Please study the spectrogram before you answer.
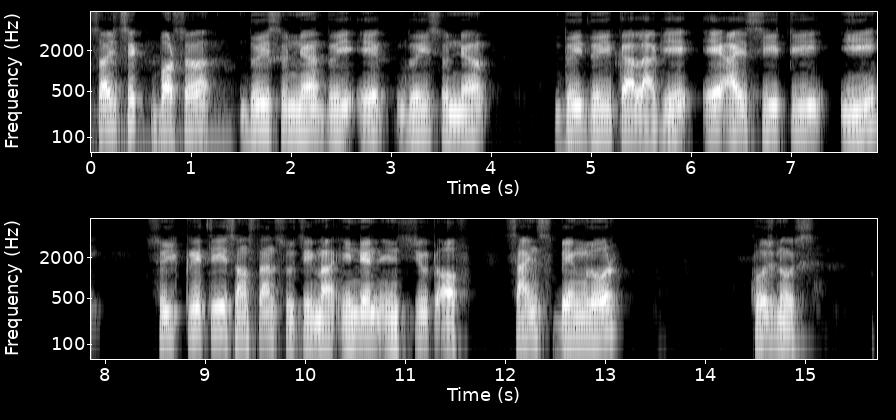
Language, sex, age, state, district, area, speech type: Nepali, male, 60+, West Bengal, Kalimpong, rural, read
